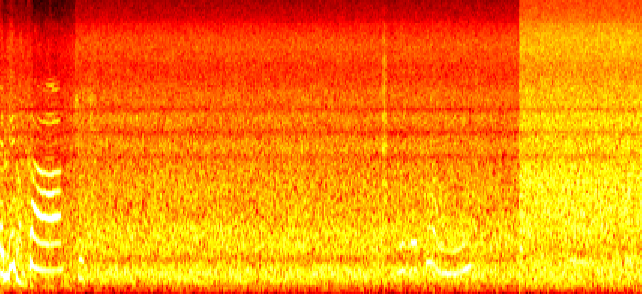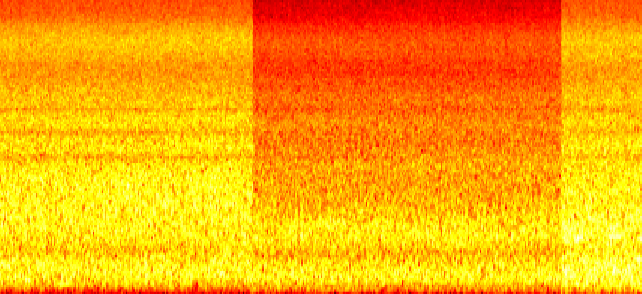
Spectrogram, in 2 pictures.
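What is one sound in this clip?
A waterfall pours into a lake.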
